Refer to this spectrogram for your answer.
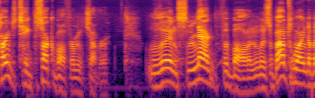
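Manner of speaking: ordinary delivery, nothing marked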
